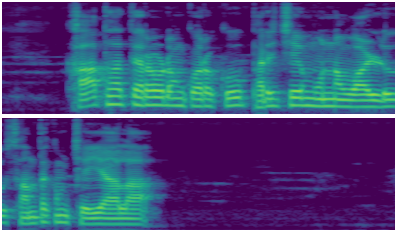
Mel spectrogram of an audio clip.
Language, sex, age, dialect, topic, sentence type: Telugu, male, 25-30, Central/Coastal, banking, question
